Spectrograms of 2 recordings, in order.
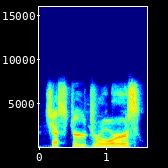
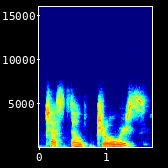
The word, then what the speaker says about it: chest of drawers: Do not say Chester drawers. Who says that? Nobody says that. Okay, Julietta, what should I say? Chest of drawers.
